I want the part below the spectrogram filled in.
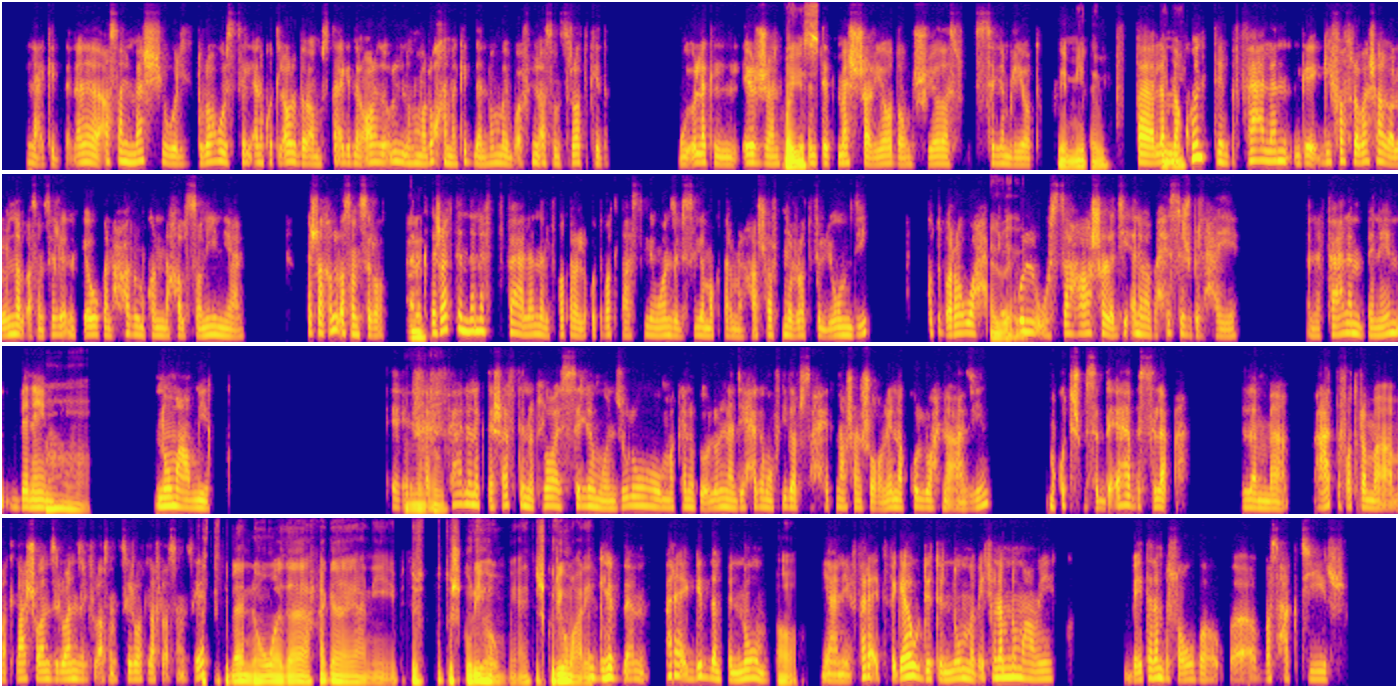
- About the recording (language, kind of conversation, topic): Arabic, podcast, إزاي بتنظّم نومك عشان تحس بنشاط؟
- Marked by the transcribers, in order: in French: "الأسانسيرات"; in English: "الurgent"; in French: "الascenseur"; in French: "الأسانسيرات"; in French: "الascenseur"; in French: "الascenseur"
